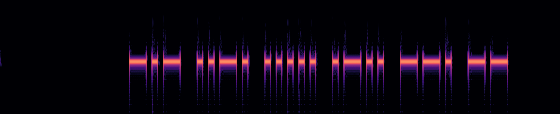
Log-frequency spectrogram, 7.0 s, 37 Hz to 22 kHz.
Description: Morse code, heard as a keyed tone, about 18 wpm, 700 Hz. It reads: KF5LGM
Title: Speed Racing - USA 2x3 Call Signs 17wpm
